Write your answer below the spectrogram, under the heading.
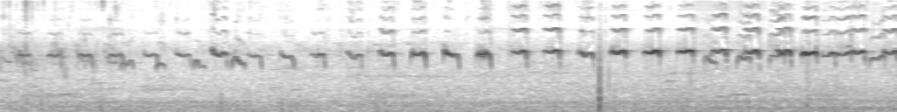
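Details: Ducklings peeping: a steady stream of high, thin, slightly bending peeps, roughly three each second, growing louder and more insistent toward the end, with a single sharp click midway.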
